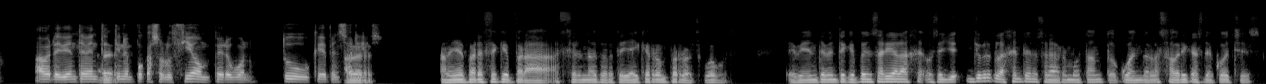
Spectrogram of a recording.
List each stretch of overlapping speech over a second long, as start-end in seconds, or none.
none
